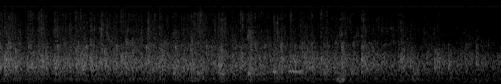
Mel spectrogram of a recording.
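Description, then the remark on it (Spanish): An audience claps steadily, a dense, continuous wash of many hands applauding that holds at an even level and tapers slightly at the end, with a few faint voices mixed in. “Dele un fuerte aplauso, está bien, hermano.”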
